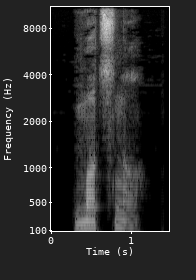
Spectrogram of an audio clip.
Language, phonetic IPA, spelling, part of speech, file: Polish, [ˈmɔt͡snɔ], mocno, adverb, Pl-mocno.ogg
